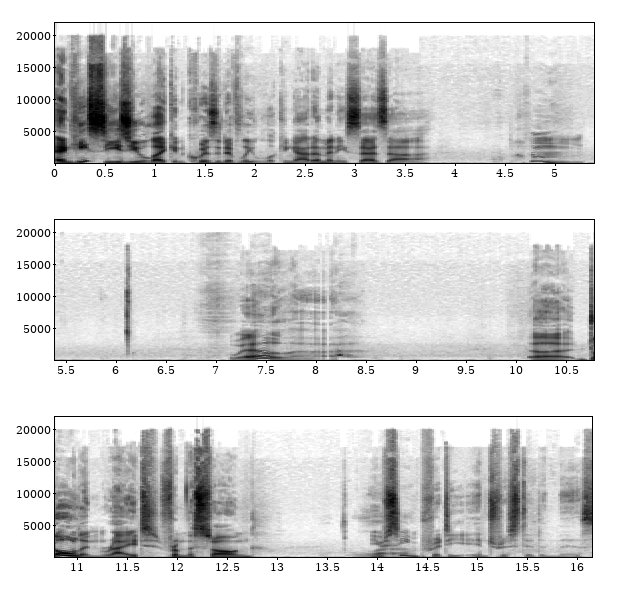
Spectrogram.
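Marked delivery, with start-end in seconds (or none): 4.7-16.2 speaking with a little theatrical flair. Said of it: "saying it with, like, a little bit of flair".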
